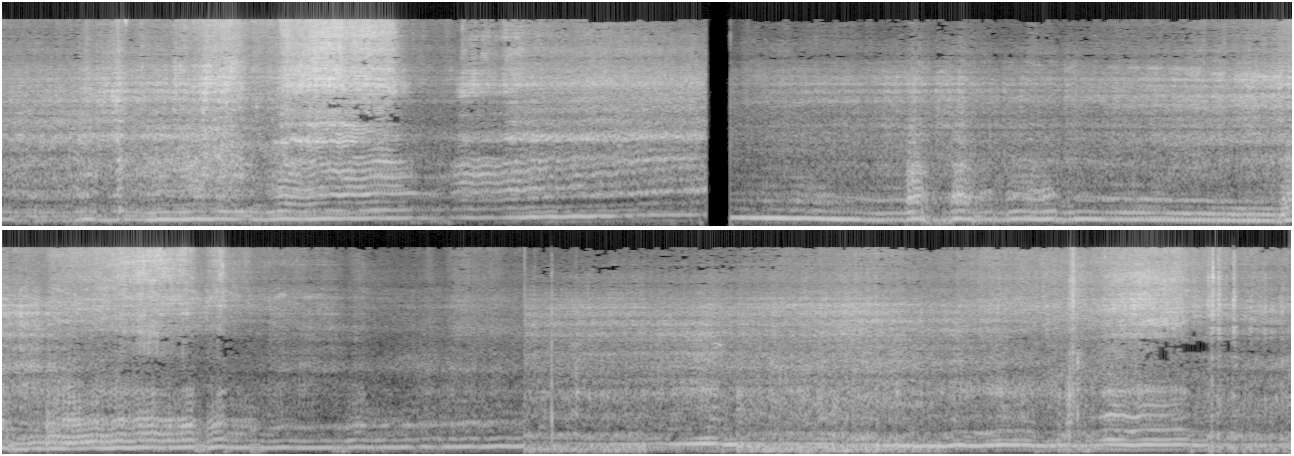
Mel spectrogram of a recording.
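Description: Rally car engines roar past at close range, revving hard and shifting gears.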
